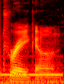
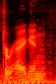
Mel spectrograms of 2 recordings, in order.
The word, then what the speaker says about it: Draygon: was a kid who he said that Draygon was just dragon. It was just pronounced dragon. And I'm like, there's a Y in it. That's not how you spell dragon.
